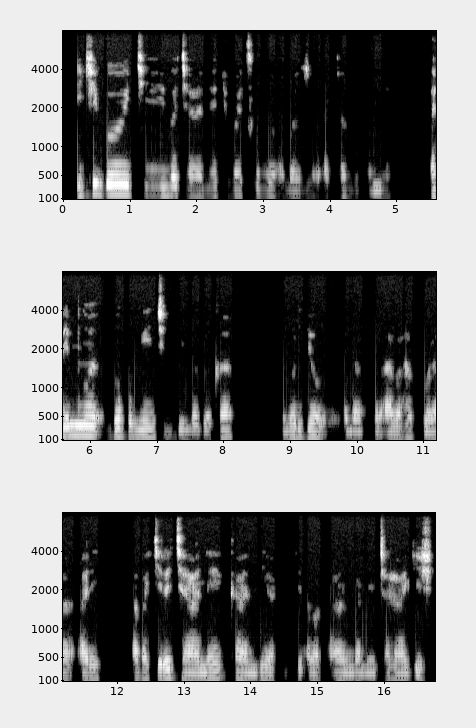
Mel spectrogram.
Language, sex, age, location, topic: Kinyarwanda, male, 50+, Kigali, government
